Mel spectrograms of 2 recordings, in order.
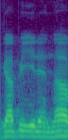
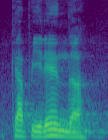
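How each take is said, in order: First: The stress is on the last syllable. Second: The stress is on the second-to-last syllable.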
